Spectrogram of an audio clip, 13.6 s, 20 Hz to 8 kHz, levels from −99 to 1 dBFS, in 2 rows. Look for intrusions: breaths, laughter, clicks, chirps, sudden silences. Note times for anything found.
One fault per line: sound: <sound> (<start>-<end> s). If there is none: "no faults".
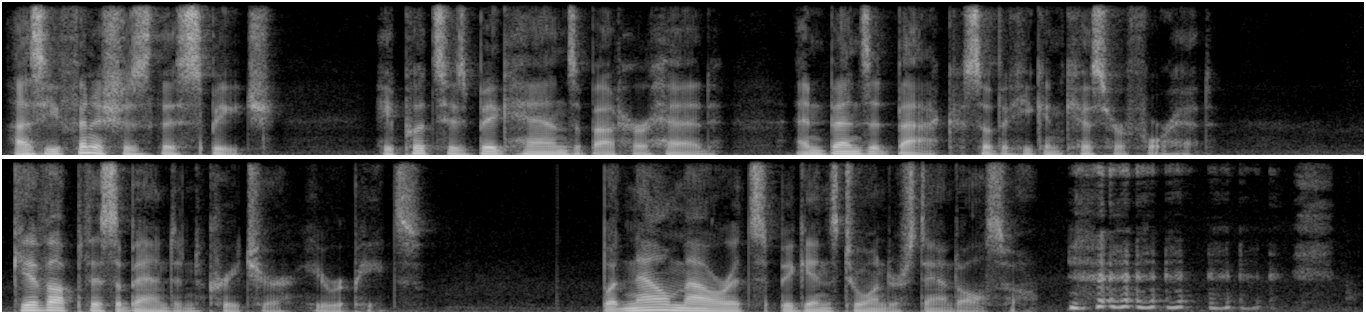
sound: laugh (12.1-13.5 s)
